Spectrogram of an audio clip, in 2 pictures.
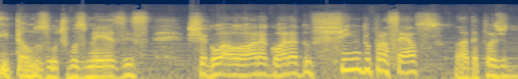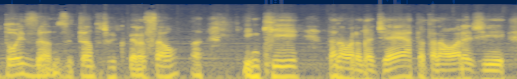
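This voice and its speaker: With music in the background, a man talks at a moderate pace and medium pitch. His pitch swings very widely while his loudness stays very even. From southern Brazil, Pelotas (Rio Grande do Sul). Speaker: literary consultant and businessman. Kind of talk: interview. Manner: halting, many fillers.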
